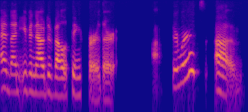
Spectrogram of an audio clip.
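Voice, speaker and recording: A young woman from Canada, chatting casually in an interview as a theatre artist, haltingly thinking aloud with lots of "like". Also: mid-range voice, sing-song, vocal fry, no room sound, lo-fi sound. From Sault Ste. Marie, Canada. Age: young adult.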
